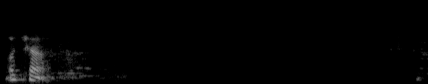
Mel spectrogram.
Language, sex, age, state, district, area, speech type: Dogri, female, 45-60, Jammu and Kashmir, Samba, rural, conversation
